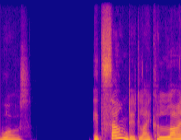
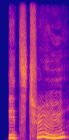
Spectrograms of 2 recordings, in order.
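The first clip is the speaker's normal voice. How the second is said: very high, louder mouse voice; little mouse; 11 semitones higher, 5 dB louder than usual. A narrator's reading. Mouse insisting to laughing lion, high urgent voice. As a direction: insist as a tiny squeaking mouse. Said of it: "said the mouse".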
